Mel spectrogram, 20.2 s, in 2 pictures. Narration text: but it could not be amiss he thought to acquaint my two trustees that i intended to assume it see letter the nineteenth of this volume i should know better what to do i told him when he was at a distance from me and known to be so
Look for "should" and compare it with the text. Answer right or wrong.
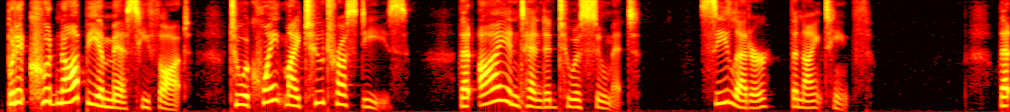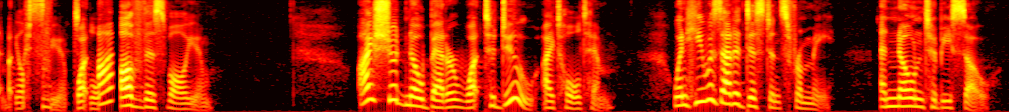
right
